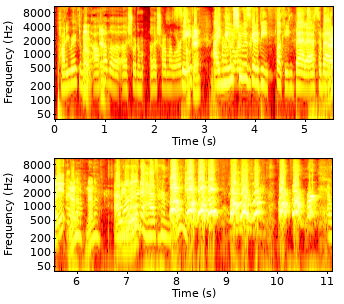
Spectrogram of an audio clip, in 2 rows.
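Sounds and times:
speech: 0.1s - 9.2s
dog barking and yelping: 7.8s - 11.0s.

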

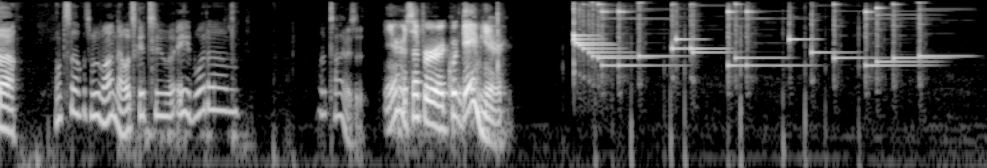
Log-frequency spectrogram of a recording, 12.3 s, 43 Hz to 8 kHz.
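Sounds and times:
speech: 0.0s - 3.1s, 4.0s - 6.4s
phone ringtone chime jingle of bell tones: 7.2s - 12.3s.

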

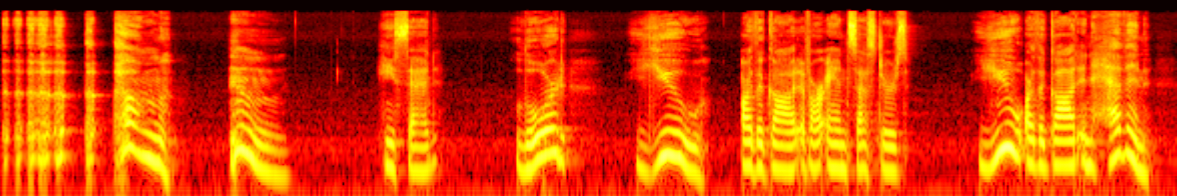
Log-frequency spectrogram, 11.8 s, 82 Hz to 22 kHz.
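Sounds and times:
person clearing throat before a prayer: 0.0s - 1.7s, 2.3s - 2.9s
speech: 1.3s - 2.9s, 3.8s - 4.4s, 5.2s - 5.8s, 6.4s - 9.2s, 9.8s - 11.6s.

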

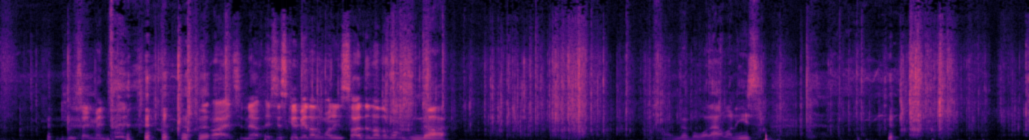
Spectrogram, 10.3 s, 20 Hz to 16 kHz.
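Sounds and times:
speech: 0.4s - 4.7s, 6.8s - 7.9s, 8.9s - 9.2s
wrapping paper crinkling as a present is unwrapped: 1.4s - 10.2s.

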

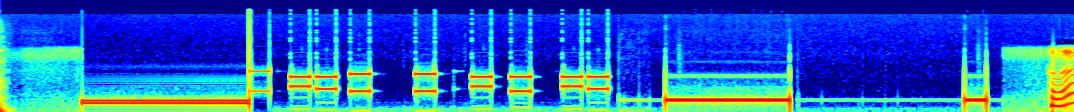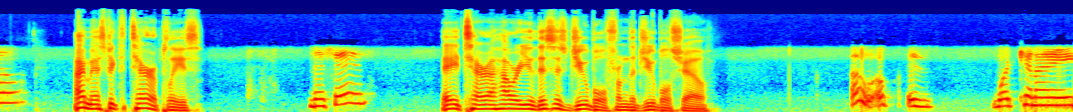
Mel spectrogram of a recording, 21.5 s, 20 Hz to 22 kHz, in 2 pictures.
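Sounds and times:
steady phone dial tone: 0.8s - 7.9s, 9.6s - 9.9s
speech: 11.6s - 12.8s, 13.8s - 14.5s, 15.2s - 17.9s, 19.2s - 21.4s.

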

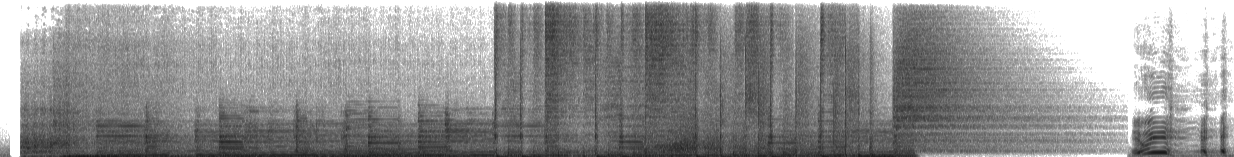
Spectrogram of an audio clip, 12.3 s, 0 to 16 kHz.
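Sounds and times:
car engines revving: 0.2s - 9.0s
loud energetic podcast intro jingle music: 5.0s - 9.2s
laughter: 11.5s - 12.3s.

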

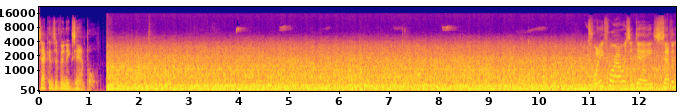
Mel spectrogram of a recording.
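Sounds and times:
speech: 0.0s - 1.2s, 11.2s - 12.7s
heavy mechanical roar from a cryptocurrency mining data center: 1.4s - 12.7s.

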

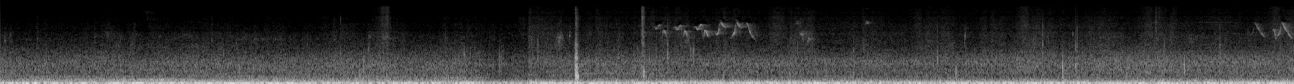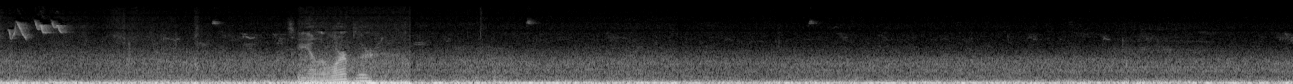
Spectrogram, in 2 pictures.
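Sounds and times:
loud steady low rumble like a boat engine: 0.0s - 25.8s
eastern kingbird sputtering calls: 5.4s - 8.8s, 11.8s - 17.2s.

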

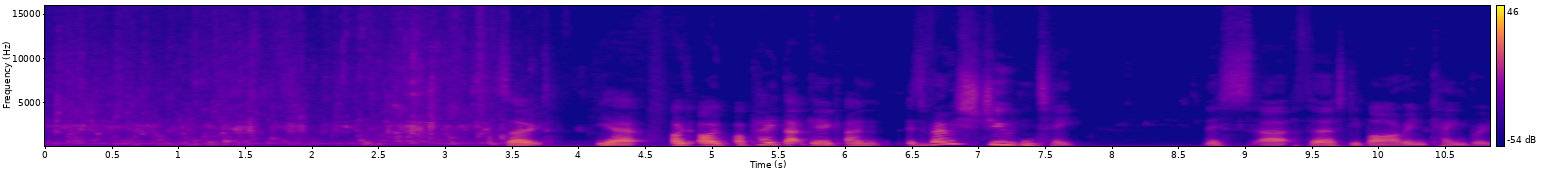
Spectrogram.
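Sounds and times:
tap water running into a sink while washing hands: 0.0s - 3.9s
speech: 3.4s - 7.8s, 8.7s - 10.8s.

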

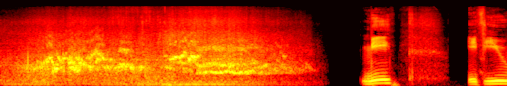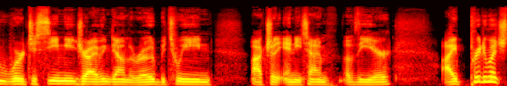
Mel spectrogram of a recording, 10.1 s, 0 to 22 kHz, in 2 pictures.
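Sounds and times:
truck scraping and skidding: 0.0s - 3.3s
speech: 3.6s - 10.1s.

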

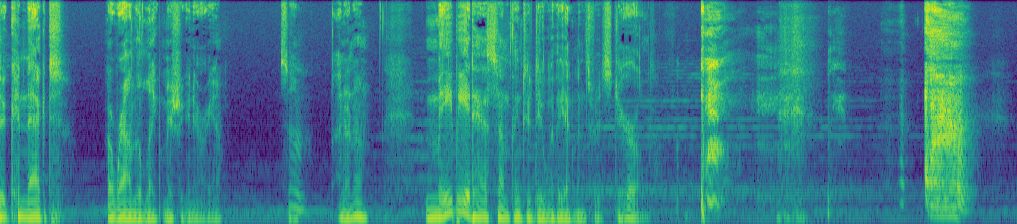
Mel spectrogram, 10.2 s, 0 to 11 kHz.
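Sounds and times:
speech: 0.0s - 7.2s, 9.3s - 9.7s
person coughing while trying to laugh: 7.0s - 9.8s.

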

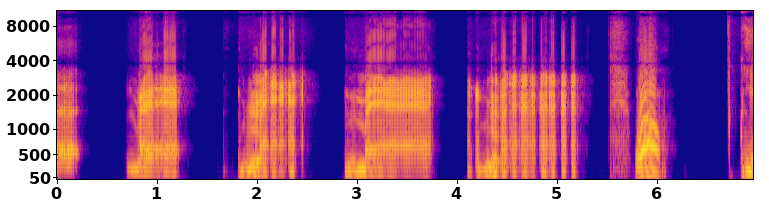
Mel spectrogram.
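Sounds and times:
sheep bleating: 0.1s - 5.2s
speech: 0.7s - 1.3s, 1.9s - 3.4s, 4.3s - 4.8s, 5.8s - 6.2s.

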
